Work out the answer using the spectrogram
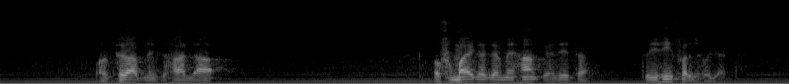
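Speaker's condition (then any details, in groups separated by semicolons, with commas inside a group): No condition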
